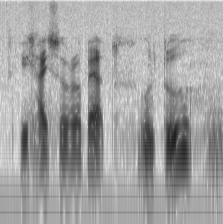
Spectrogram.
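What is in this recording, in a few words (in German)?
"ich heiss", German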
